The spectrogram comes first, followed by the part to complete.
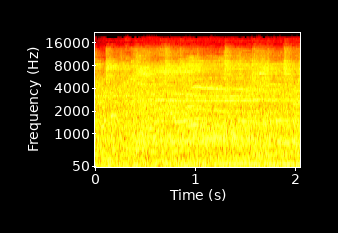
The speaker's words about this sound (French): Et le public vaudois, en tout cas, a lâché son équipe. Est plus concentré à siffler Stéphane Charlin.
